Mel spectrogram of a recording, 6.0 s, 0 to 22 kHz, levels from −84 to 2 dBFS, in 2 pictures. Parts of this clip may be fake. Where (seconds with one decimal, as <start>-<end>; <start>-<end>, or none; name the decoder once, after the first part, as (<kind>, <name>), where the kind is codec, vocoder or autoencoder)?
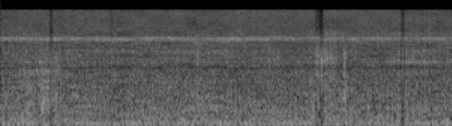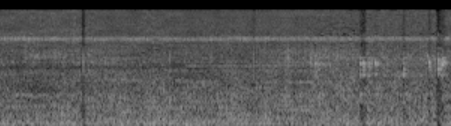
0.0-5.1 (codec, SNAC)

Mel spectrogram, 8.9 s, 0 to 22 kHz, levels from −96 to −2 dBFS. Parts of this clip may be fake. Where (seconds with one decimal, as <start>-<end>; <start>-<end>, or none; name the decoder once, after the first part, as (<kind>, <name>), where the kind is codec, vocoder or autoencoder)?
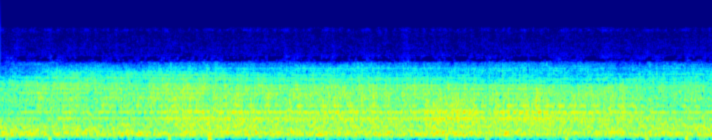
none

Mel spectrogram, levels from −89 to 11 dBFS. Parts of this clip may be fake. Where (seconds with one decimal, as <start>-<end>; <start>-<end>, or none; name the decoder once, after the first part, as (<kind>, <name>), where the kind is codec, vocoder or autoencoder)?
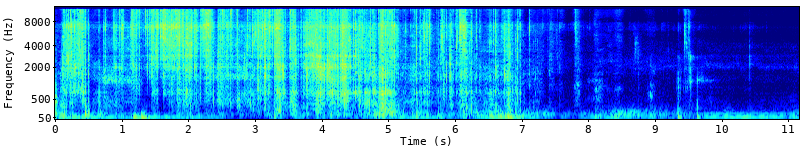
0.5-4.5 (codec, SNAC); 9.5-11.2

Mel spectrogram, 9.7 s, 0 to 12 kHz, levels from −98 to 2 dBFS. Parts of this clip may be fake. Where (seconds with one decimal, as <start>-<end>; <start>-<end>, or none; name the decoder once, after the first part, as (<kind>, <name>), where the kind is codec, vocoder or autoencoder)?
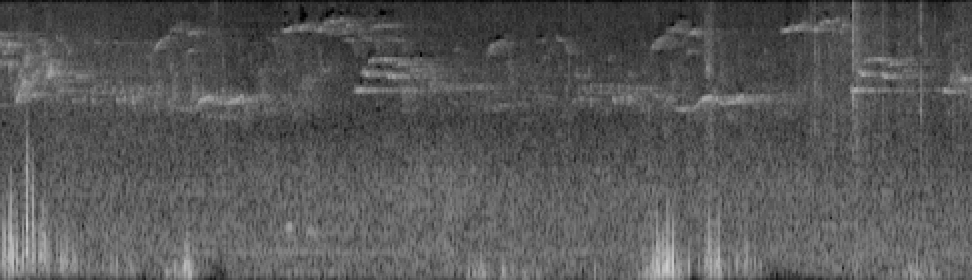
none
